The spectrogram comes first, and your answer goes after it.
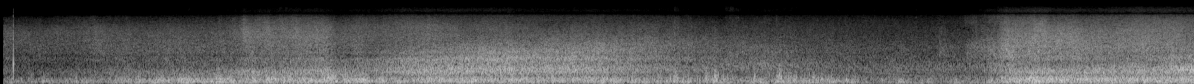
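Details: Rolling seaside surf and gusty wind noise on a beach walk, with no animal voices audible.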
